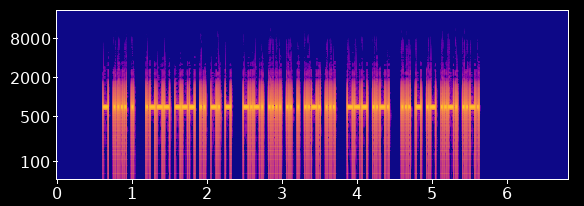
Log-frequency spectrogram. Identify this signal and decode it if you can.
Morse code, heard as a keyed tone, about 50 wpm, 700 Hz. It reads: THE JOINT CHIEFS OF STAFF
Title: Sets of 5 Words Encore2 50wpm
